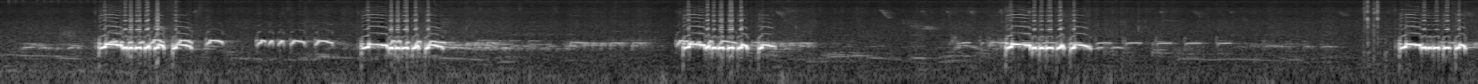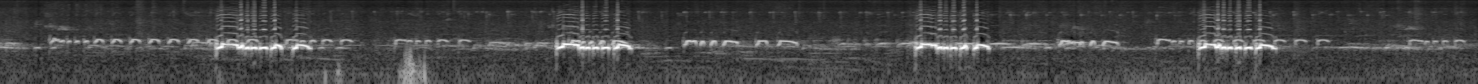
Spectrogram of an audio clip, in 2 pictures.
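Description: Zebra dove (perkutut) singing: loud cooing phrases about every three seconds, with softer quick stuttering notes between them.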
